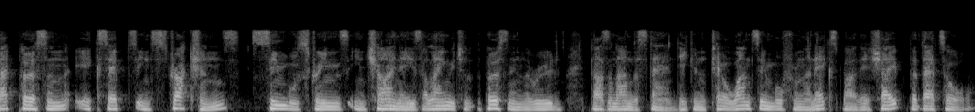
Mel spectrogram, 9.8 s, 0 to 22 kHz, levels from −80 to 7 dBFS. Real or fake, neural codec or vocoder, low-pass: real; none; 7.2 kHz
